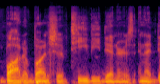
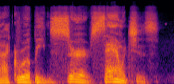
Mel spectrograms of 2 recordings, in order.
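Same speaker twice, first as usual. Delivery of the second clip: put-on Southern accent, much higher; 5 semitones higher than usual. Speaker quotes a man describing what he grew up eating: thick southern accent. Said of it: "he has a very thick Southern accent".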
